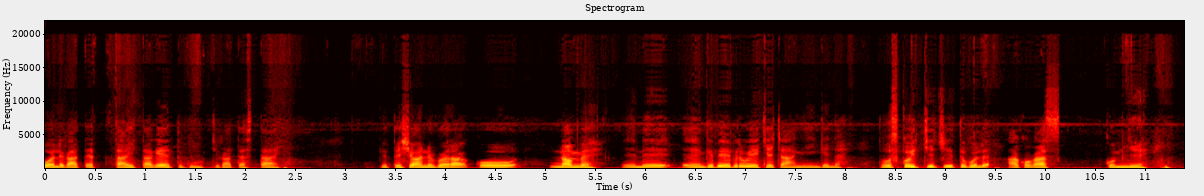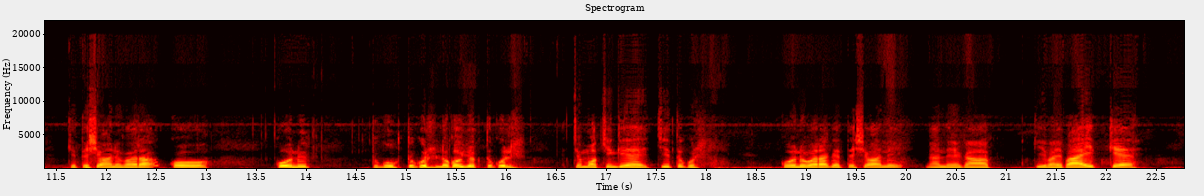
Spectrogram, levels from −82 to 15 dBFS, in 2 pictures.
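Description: Opus compression runs throughout the speech, from start to end. The audio sounds grainy and rough, with a noisy texture where clean tones should be, and the damage is plainly audible. The likely cause is Opus in its music (CELT) mode at a rate that fits around 24 kbps: starved bands are refilled with folded or noise content rather than left empty. The full bandwidth survives, reaching about 20.2 kHz, so this is harshness, not muffling.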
